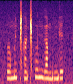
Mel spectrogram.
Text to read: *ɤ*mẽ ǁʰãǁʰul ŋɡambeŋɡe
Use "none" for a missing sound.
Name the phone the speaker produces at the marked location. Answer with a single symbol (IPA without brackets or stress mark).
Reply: ɤ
